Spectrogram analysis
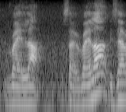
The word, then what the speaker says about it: Raela: The spelling is Raela. Raella, but it's pronounced Raila.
